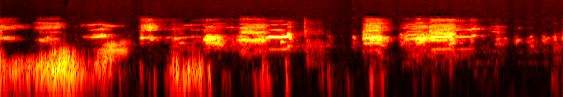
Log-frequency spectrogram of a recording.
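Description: Several chickens cluck and cackle, their short overlapping calls coming in busy bursts with brief pauses between, and no one talking.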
